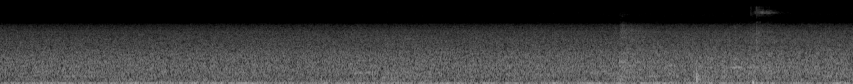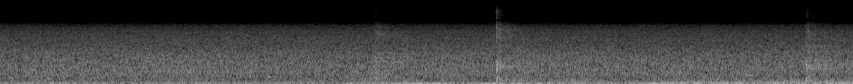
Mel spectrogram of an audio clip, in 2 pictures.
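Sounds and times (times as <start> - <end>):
tennis racket hitting ball: 13.5 - 13.8, 16.5 - 16.9.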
